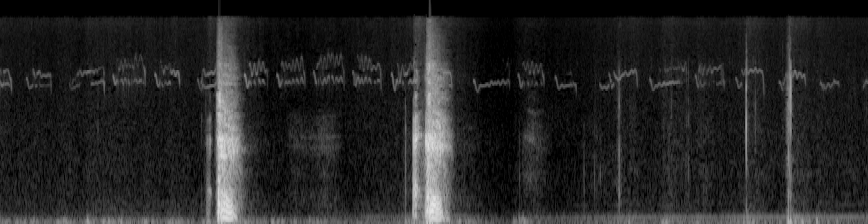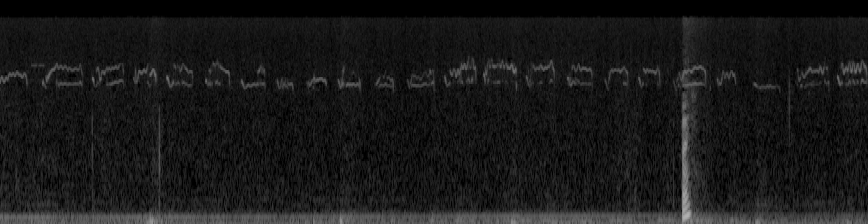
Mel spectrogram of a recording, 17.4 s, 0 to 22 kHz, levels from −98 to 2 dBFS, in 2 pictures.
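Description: Regular ticks at 10 Hz run throughout, only while sound is present: a resampler restarted on every block, with 100 ms blocks, consistent with 48 kHz to 44.1 kHz conversion.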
